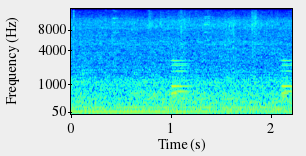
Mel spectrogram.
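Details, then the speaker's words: Room noise with short regular beeps from a BodyTite radiofrequency-assisted liposuction machine on a female patient; steadily audible tone means tissue is below cut-off temperature, starting around 26°. "can hear The Body tyght Machine nice audible so you know that you're nowhere near your cut off temperature"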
